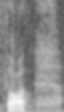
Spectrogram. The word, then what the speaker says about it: Thoth: And the Thoth deck, or some people pronounce it differently, I pronounce it Thoth, by Crowley, didn't come out till later.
